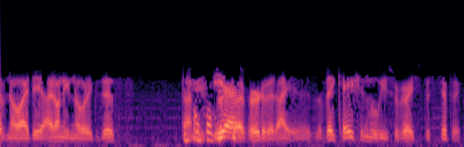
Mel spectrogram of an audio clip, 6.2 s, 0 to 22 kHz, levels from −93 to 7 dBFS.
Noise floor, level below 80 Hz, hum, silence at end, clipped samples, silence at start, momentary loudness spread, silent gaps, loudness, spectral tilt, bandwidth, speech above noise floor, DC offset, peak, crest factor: -54 dBFS; -60 dBFS; none; 0.05 s; under 0.1%; 0 s; 13 LU; none; -24 LUFS; -0.5 dB/octave; 3.3 kHz; 31 dB; under 0.1%; -6 dBFS; 20 dB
